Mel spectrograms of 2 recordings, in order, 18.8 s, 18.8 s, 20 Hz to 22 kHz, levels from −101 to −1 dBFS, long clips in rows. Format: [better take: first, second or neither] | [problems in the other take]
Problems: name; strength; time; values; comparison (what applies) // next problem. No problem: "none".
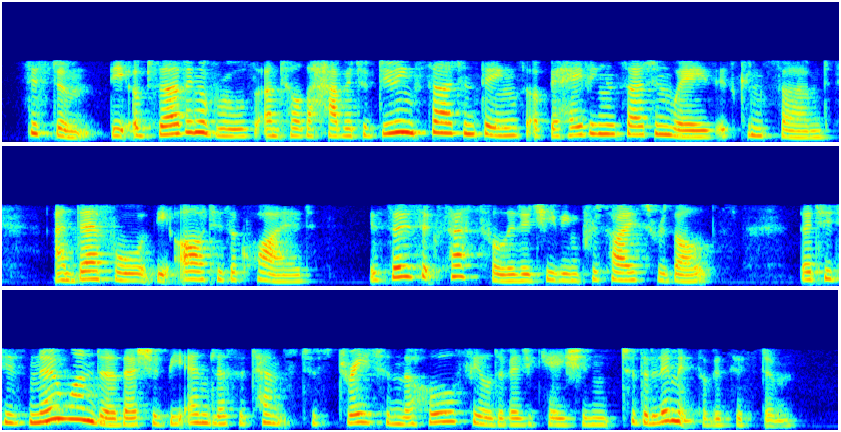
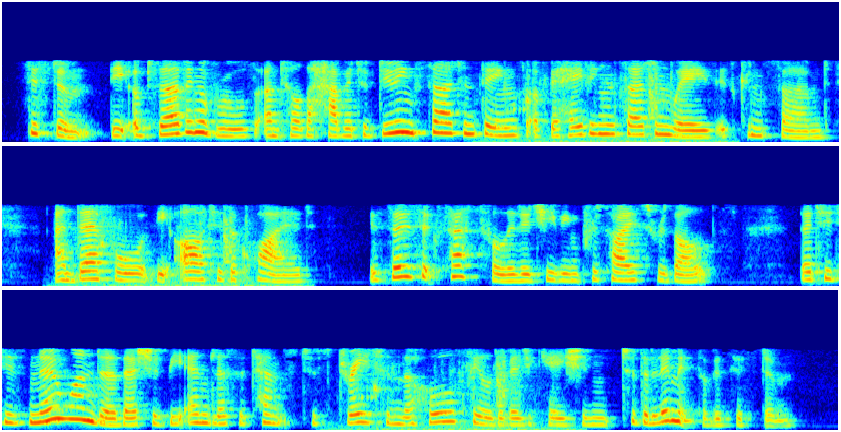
first | background sound (Coin (dropping)); 17 dB below the speech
